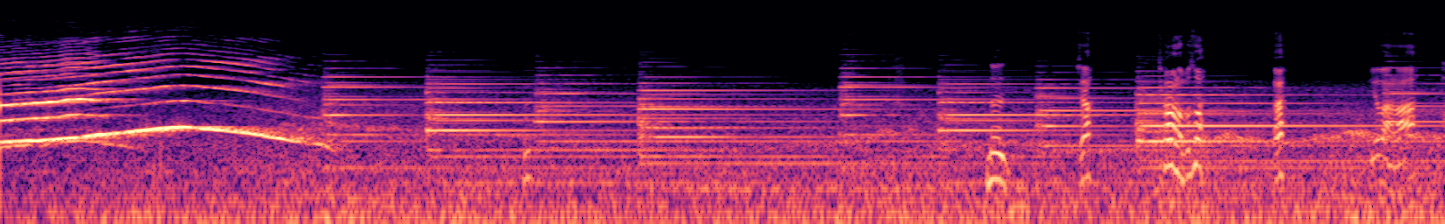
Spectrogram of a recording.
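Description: A male singer holds one long, wavering Cantonese opera note that ends about three seconds in. Steady sustained musical chords follow, with short voice sounds coming in near the end.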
